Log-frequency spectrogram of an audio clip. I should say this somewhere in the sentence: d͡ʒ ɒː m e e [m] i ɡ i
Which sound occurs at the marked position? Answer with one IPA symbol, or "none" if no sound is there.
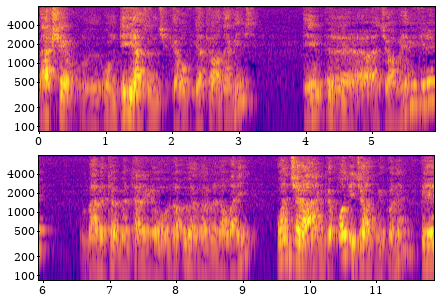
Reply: m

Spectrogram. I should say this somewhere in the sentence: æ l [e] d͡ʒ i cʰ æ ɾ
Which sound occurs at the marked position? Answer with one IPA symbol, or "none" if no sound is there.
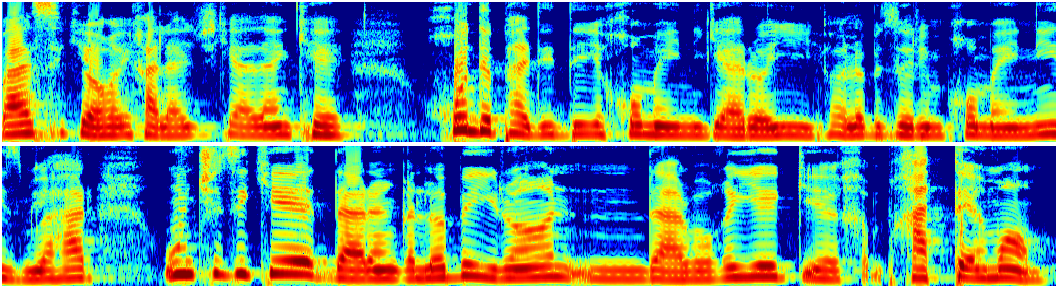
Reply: æ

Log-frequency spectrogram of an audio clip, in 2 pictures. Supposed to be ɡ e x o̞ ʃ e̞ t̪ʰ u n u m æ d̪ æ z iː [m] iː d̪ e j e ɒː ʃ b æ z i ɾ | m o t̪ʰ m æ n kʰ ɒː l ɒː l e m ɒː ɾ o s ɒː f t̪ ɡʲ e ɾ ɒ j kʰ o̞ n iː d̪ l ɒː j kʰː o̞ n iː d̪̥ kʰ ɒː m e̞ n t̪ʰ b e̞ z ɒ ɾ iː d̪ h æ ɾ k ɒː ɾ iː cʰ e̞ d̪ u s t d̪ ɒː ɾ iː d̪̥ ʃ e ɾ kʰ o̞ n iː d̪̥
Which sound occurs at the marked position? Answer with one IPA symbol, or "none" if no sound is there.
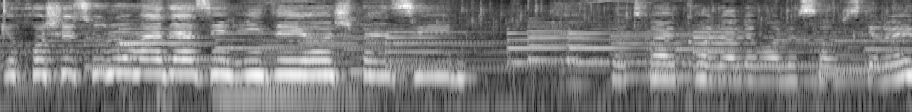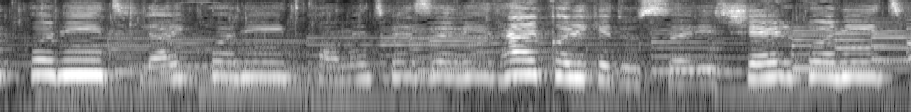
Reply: n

